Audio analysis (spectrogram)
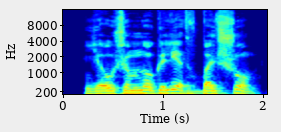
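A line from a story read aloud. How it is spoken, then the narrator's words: Strained, forced out. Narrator (Russian): наконец выдавил он из себя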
